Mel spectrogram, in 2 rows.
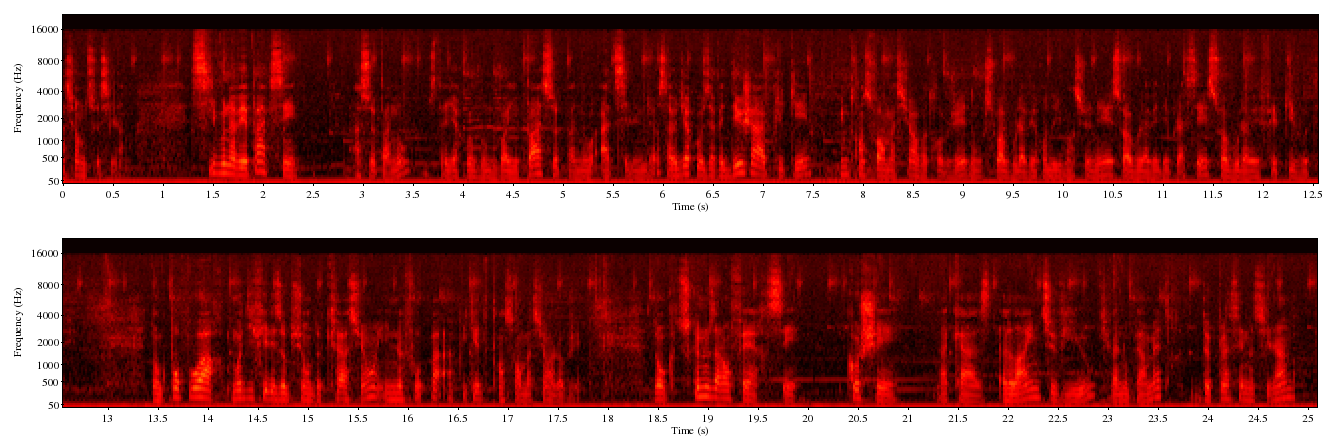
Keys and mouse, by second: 24.1 click.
